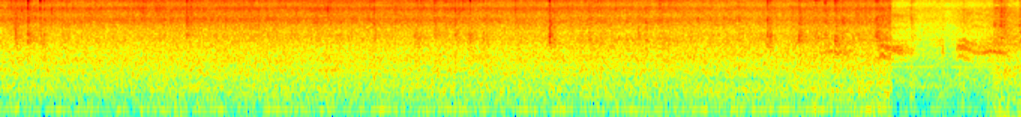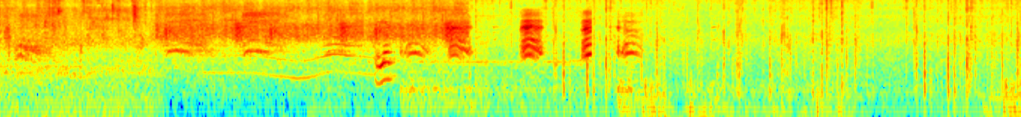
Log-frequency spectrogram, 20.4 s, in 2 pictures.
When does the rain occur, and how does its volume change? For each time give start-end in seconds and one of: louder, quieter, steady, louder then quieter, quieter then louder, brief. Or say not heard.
0.0-20.3 steady.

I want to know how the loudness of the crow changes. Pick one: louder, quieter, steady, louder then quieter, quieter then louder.
louder.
